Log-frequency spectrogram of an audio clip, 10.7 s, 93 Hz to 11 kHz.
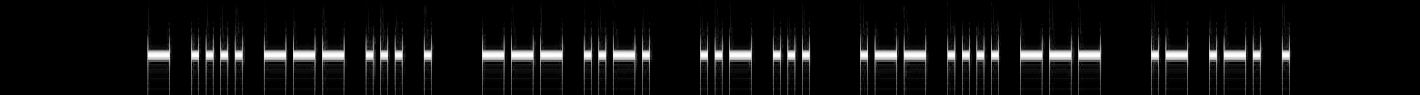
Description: Morse code, heard as a keyed tone, about 22 wpm, 700 Hz. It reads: THOSE OF US WHO ARE
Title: Sets of 5 Words Encore2 22wpm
